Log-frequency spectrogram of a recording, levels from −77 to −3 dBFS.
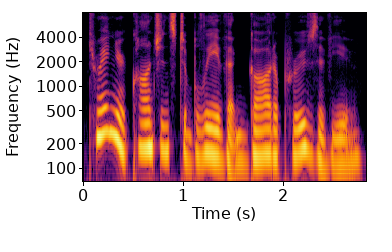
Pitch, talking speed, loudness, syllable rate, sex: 150 Hz, 210 wpm, -16 LUFS, 5.9 syllables/s, female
